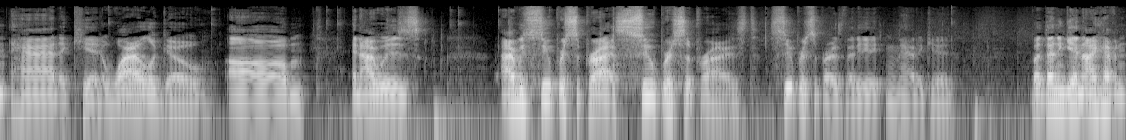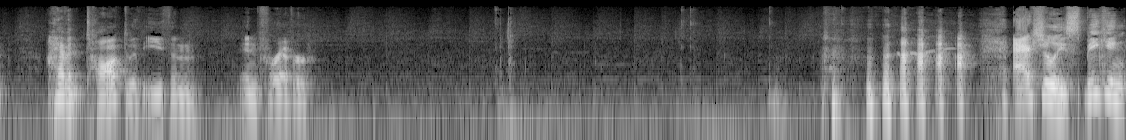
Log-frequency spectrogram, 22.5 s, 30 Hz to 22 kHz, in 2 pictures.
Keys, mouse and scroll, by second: 1.0-2.1 drag, 3.4 right click, 3.9 right click, 4.6 shift+right click, 5.1 right click, 5.7 right click, 9.5-11.8 shift+drag, 14.6-16.2 shift+drag, 18.2 right click, 18.9 click.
